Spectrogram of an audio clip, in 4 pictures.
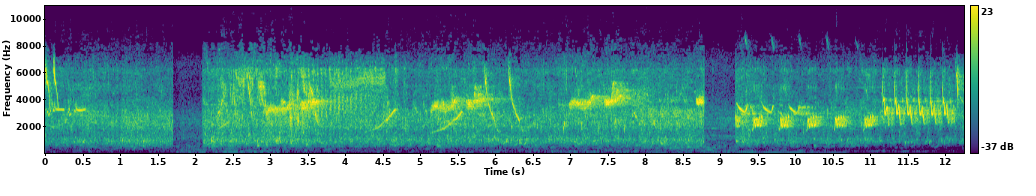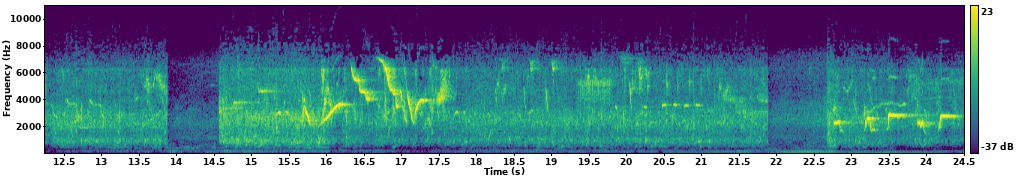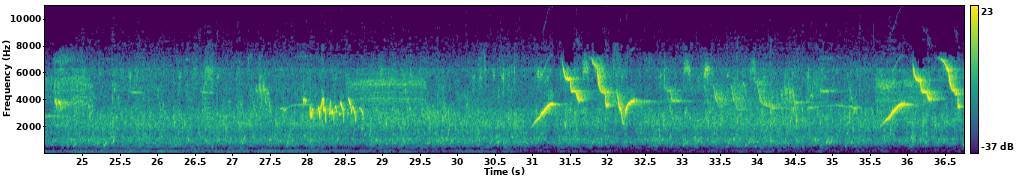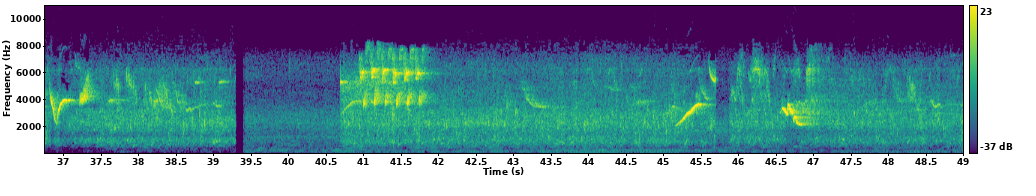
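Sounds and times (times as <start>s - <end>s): steady outdoor hiss: 0.0s - 49.0s
small birds chirping: 2.2s - 21.9s, 22.7s - 39.4s, 40.7s - 42.1s, 42.9s - 49.0s
bird trill: 7.0s - 12.9s, 22.7s - 25.2s, 44.7s - 47.2s.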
